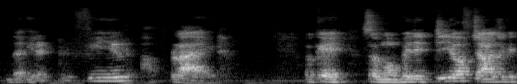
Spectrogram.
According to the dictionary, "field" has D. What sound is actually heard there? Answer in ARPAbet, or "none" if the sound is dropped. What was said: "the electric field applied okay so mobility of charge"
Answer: D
